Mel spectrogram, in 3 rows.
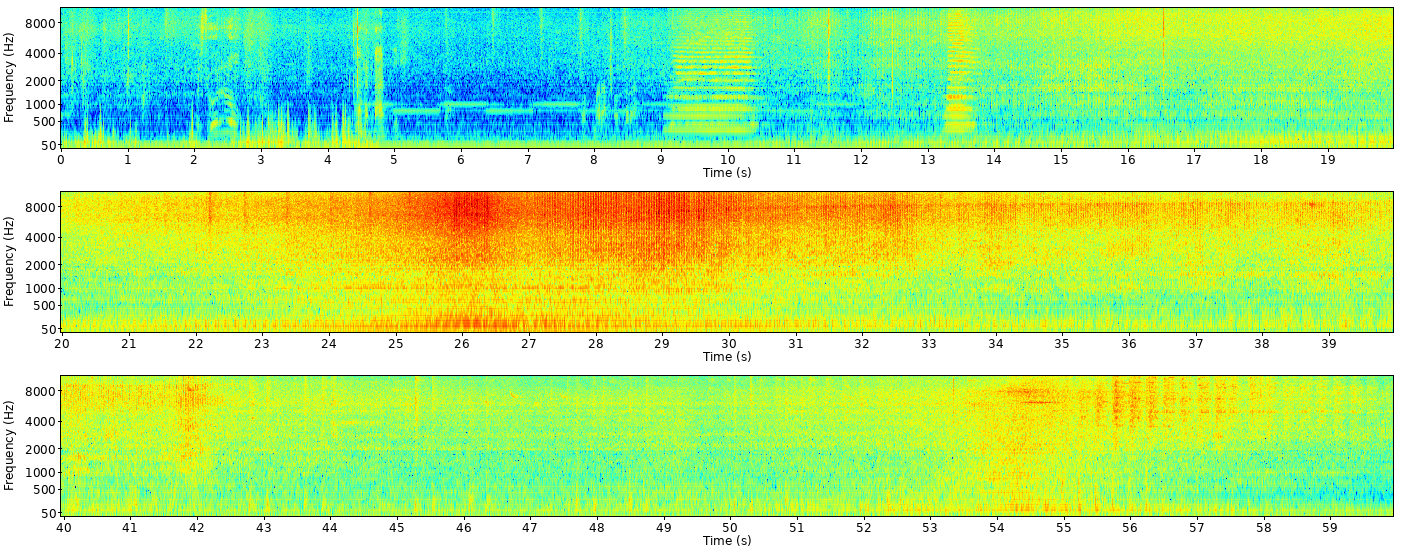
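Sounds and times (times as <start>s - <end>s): locomotive rumble: 7.0s - 59.9s
train coaches rolling on rails: 7.8s - 59.9s
train horn: 9.0s - 11.0s, 13.2s - 14.1s.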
